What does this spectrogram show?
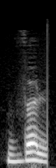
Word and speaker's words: veulent: Il, elle with a silent S veulent. We've changed letter O to letter E simply because ils voulent, elles voulent wouldn't sound good.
